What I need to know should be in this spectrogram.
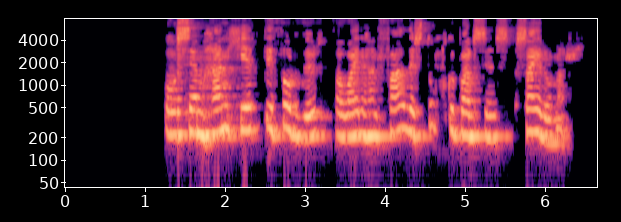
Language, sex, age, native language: Icelandic, female, 50-59, Icelandic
